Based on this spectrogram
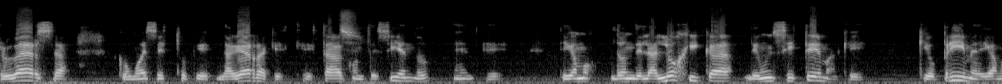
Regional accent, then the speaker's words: Argentina; now in Uruguay; Sí, soy argentino.

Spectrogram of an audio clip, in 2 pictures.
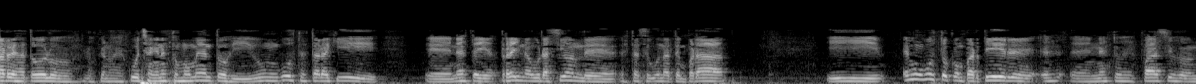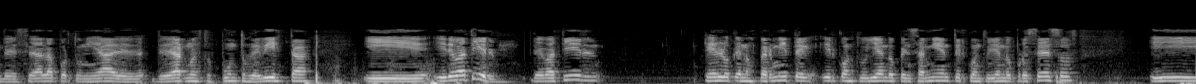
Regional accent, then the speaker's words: Manta, Manabí, Ecuador; yo vengo de la ciudad de Manta.

